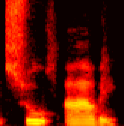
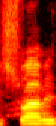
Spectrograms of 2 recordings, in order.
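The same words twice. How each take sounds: First: "suave" slowly split as su-a-ve; diphthong separated. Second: Said in the usual way. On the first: Shown as a demonstration. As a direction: break "suave" into three syllables, su, a, ve. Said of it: "yo debo separar suave". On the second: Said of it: "En vez de decir suave".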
